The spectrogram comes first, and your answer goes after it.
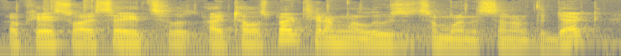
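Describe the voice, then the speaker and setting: A man's voice: mid-range voice, racing. Man, card magician patter, casual and upbeat, tutorial host, direct to viewer, music behind.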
